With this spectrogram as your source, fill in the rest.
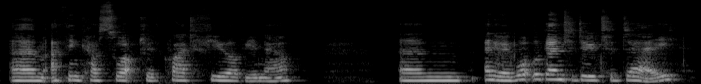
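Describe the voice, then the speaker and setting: In a northern English accent, a dark, mellow, somewhat breathy voice moves at a fairly slow pace with fairly even intonation. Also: woman, fairly low pitch for a woman. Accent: English (northern England). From northern England. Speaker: craft tutor. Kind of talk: tutorial.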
